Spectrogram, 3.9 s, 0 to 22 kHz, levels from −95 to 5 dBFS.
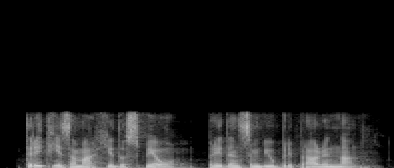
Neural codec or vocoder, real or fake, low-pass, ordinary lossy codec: codec, 16 kHz, 4.8 kbps, FACodec; fake; 7.2 kHz; none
